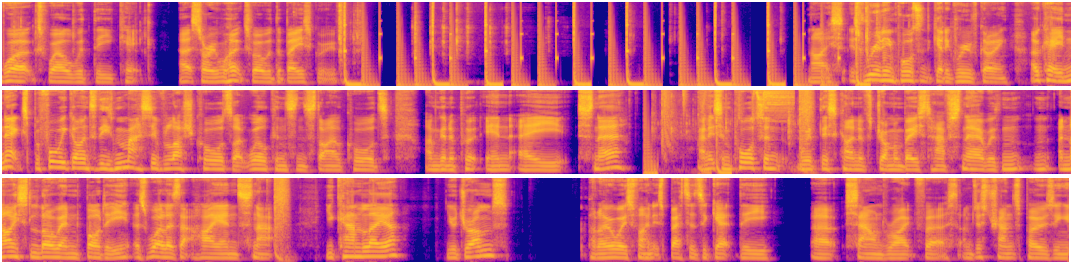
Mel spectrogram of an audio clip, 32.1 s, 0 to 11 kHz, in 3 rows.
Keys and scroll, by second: 3.4 space, 4.2 super+space, 4.3 super+d, 8.7 space, 9.4 super+space, 9.5 super+s, 17.2 Down.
